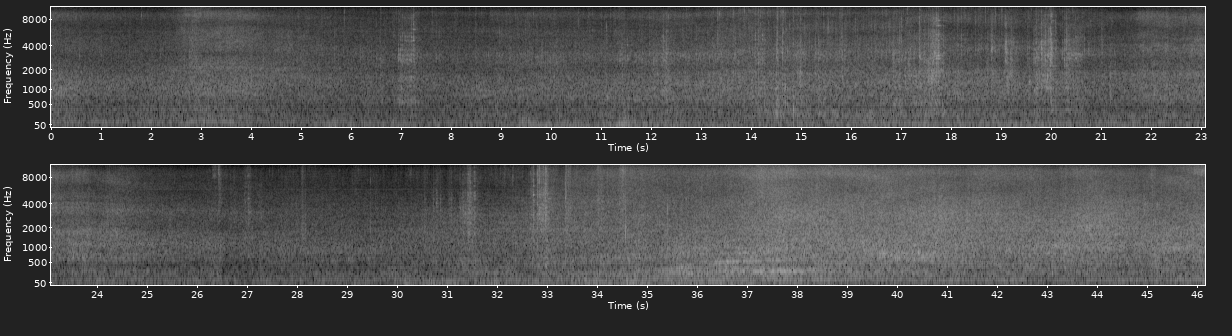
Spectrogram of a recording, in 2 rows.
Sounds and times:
Bus: 0.0 - 46.1
Rain on surface: 0.0 - 46.1.

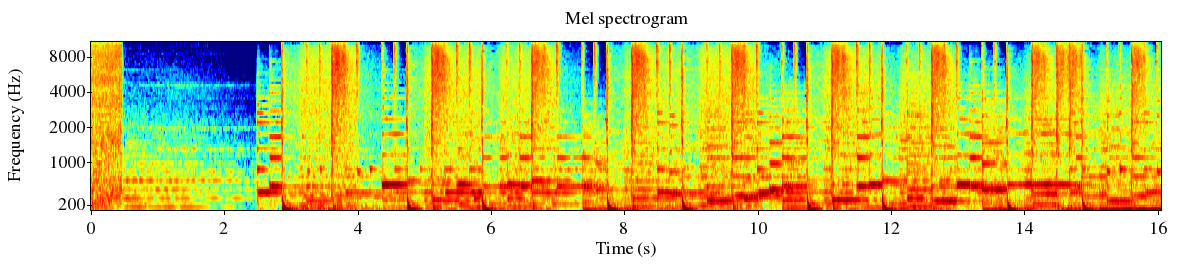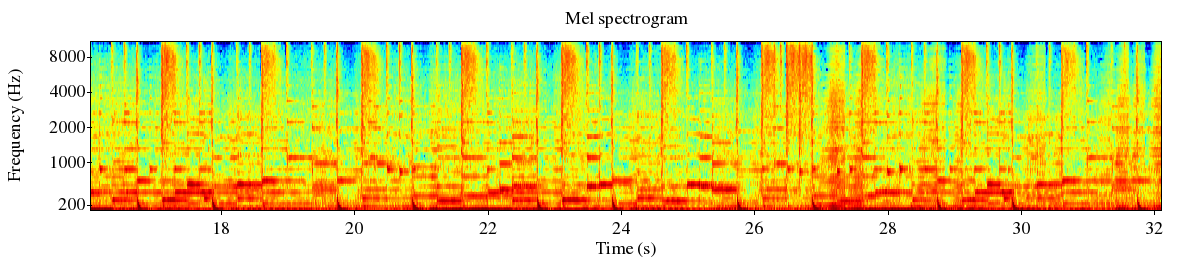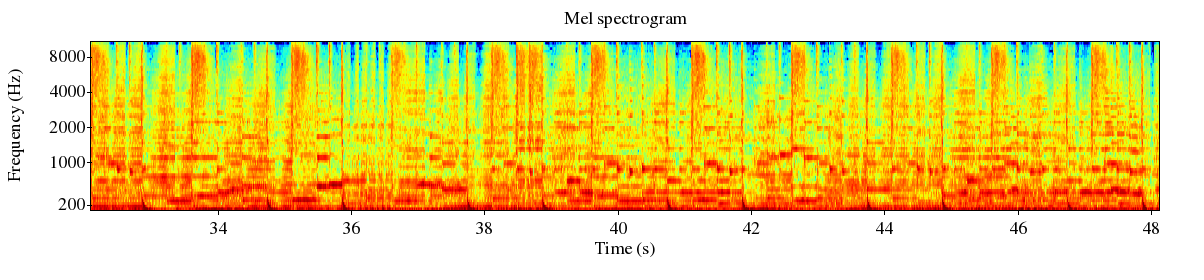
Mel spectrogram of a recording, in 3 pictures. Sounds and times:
Music: 0.0 - 48.1.

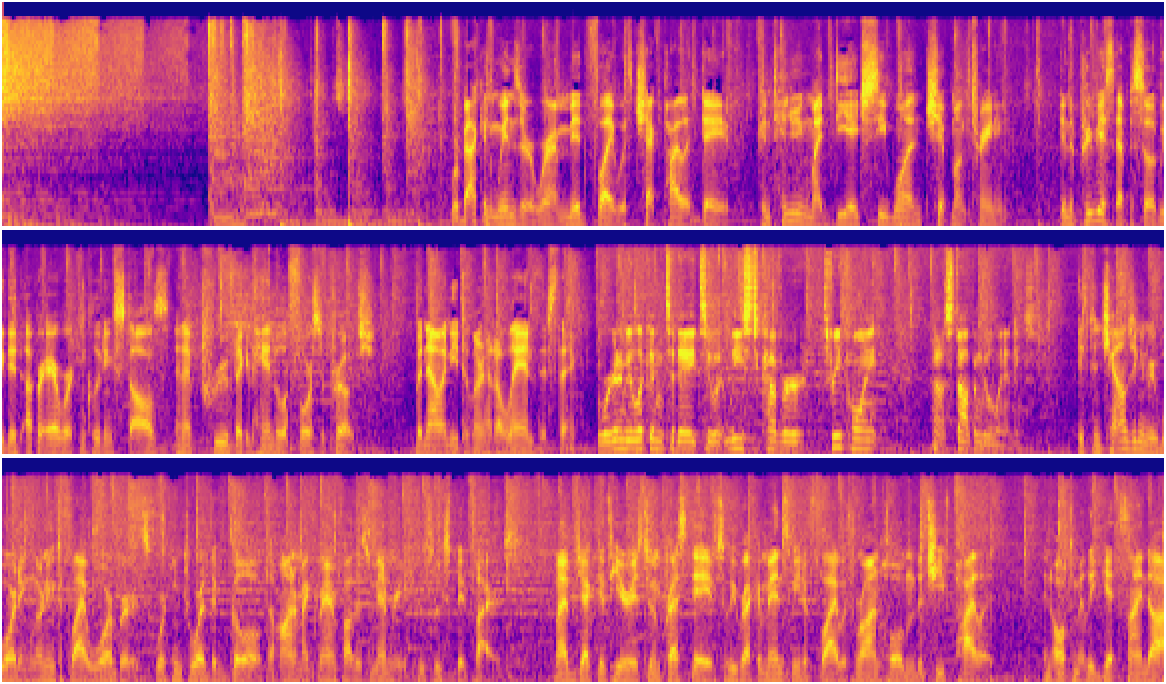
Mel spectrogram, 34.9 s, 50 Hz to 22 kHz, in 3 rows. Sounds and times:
Music: 0.0 - 34.8
Speech: 4.5 - 34.8.

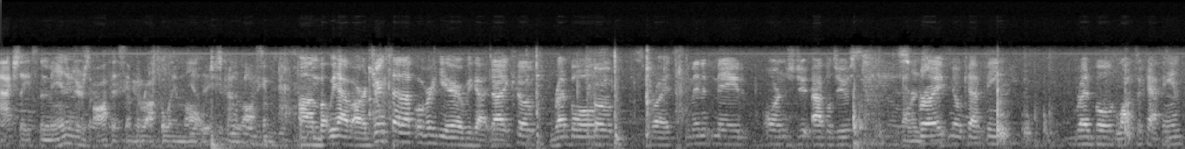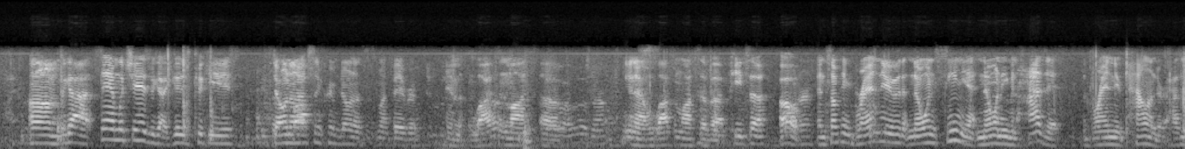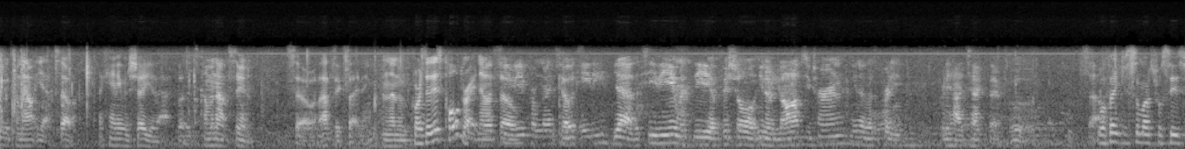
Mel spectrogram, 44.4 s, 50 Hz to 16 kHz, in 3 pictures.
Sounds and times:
Speech: 0.0 - 12.7, 13.4 - 44.4.

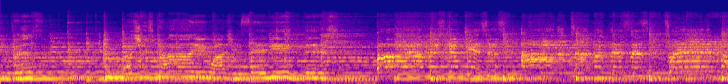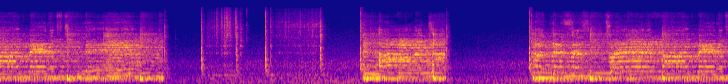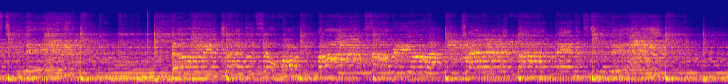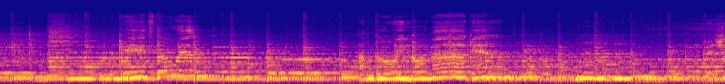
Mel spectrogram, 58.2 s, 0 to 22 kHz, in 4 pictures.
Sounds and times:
Music: 0.0 - 18.0, 21.8 - 23.6, 25.2 - 58.1
Inside, small room: 0.0 - 58.1.

